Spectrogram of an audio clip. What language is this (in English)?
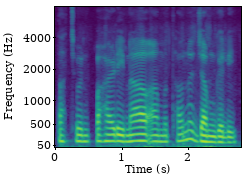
Kashmiri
